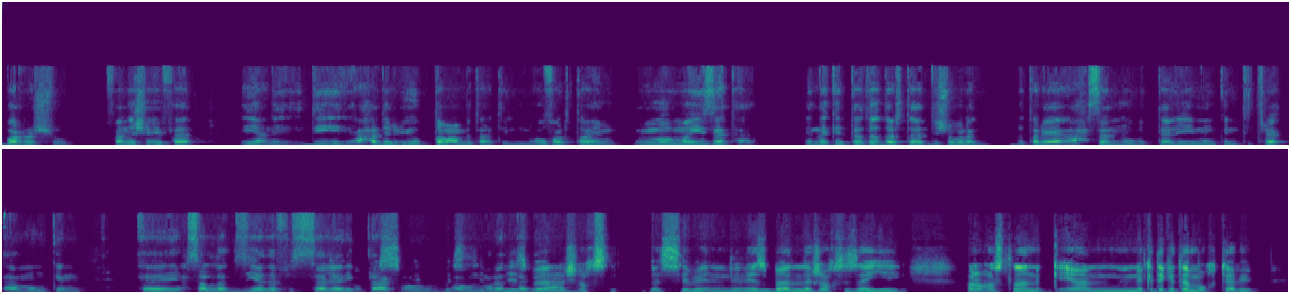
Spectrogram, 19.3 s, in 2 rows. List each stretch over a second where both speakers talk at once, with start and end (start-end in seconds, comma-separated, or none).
12.1-14.0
